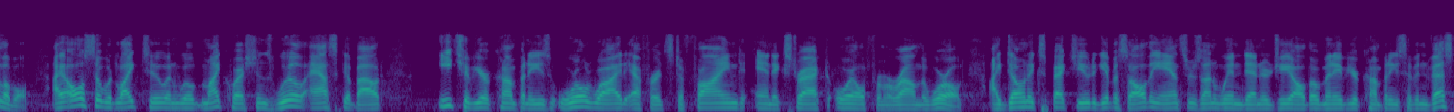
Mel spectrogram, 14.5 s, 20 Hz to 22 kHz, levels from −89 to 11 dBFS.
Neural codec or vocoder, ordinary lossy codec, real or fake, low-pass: none; Opus, 16 kbps; real; 7.2 kHz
